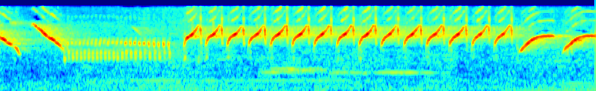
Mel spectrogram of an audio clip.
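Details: Energetic canary song over trickling water, meant to prompt other canaries to sing: a sharp downward slide and flat buzzy note, then a quick regular train of bright chirps, ending in rising whistles.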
